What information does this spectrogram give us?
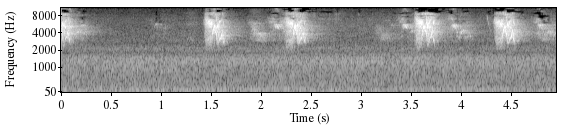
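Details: At sunrise, a house sparrow gives four loud, sharp chirps about a second apart, with fainter chirping behind and low background noise.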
